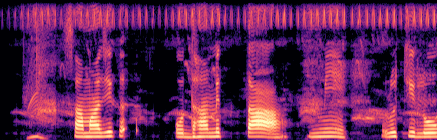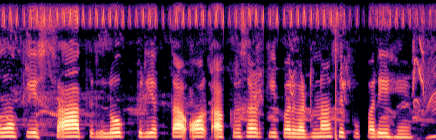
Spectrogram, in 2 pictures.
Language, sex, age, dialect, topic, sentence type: Hindi, female, 18-24, Kanauji Braj Bhasha, banking, statement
